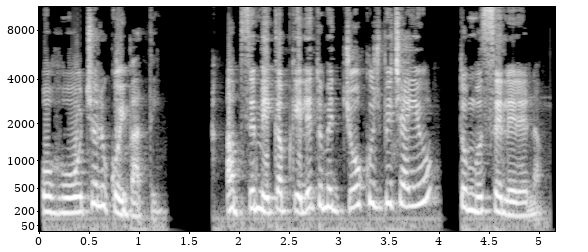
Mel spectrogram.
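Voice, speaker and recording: A woman's voice: medium pitch, lively intonation, normal speed, a little mellow. A woman voicing a friendly, obliging young newlywed wife with a breezy manner in a cartoon story.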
